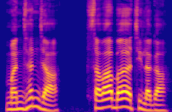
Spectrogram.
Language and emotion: Sindhi, neutral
